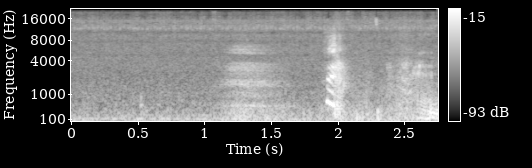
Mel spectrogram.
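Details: Adult with a cold that began the day before, an extremely sensitive nose and heavy congestion, inducing sneezes: a soft in-breath building to one short sneeze, then quiet breathing.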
